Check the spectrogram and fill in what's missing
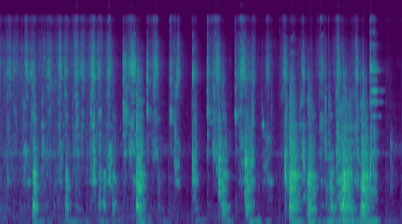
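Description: Thick fish paste being stirred and sautéed with spices in a pan for Kolkata-style fish kachori, loud repeated scraping and clanking of a metal spoon against the vessel in bursts, with a faint sizzle underneath and no talking.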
